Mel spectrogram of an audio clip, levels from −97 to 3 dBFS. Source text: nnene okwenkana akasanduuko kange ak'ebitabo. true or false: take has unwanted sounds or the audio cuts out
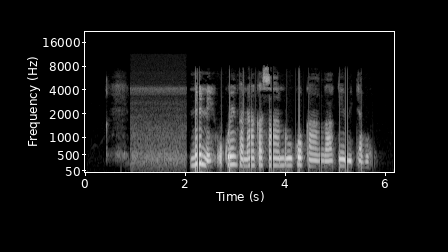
false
